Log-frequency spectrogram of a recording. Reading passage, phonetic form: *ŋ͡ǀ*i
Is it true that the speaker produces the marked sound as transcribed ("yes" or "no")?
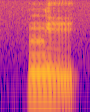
no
